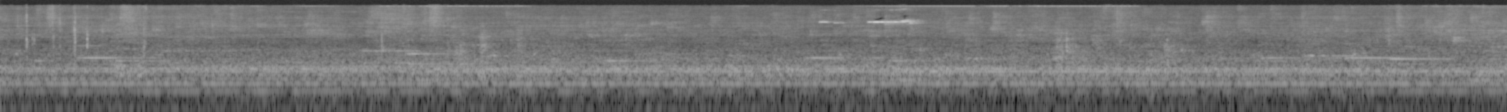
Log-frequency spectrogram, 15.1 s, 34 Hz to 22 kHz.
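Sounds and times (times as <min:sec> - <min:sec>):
washing machine humming: 0:00.0 - 0:15.0
faint high squeaks: 0:08.2 - 0:09.3.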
